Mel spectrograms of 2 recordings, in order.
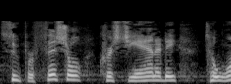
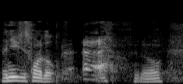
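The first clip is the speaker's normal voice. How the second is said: ordinary talk, nothing marked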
